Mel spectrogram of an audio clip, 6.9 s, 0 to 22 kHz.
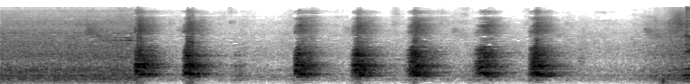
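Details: Golden Retriever doing maths, answering a spoken 4 plus 3 with seven short, loud barks spaced about half a second apart. A man's voice reads sums before and after.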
